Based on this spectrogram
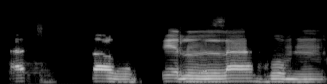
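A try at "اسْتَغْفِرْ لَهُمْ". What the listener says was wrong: Awalnya maaf Bu, awalnya ini fi'il amr ya, jadi istaghfir, is ya, istaghfir lahum. Ya, ini dari istighfar ya, jadi dari istighfar ya.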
